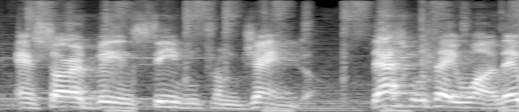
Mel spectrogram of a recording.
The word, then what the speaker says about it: Django: They got Django, okay? The D is silent.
